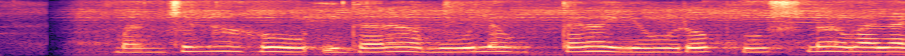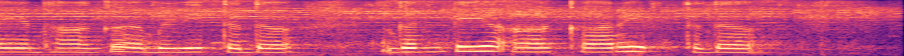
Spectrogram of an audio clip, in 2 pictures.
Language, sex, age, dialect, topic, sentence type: Kannada, female, 25-30, Central, agriculture, statement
